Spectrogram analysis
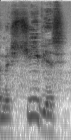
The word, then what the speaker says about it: mischievous: Mischievous. 3 syllables. It's spelled Mischievous.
